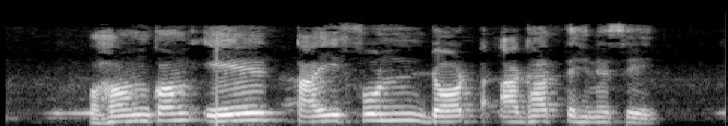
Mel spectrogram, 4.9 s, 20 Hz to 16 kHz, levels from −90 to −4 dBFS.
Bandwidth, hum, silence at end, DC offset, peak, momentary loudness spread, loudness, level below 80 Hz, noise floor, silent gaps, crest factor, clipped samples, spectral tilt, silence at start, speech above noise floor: 8.2 kHz; none; 0 s; under 0.1%; -2 dBFS; 11 LU; -15 LUFS; -54 dBFS; -37 dBFS; none; 14 dB; under 0.1%; -5 dB/octave; 0.35 s; 23 dB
